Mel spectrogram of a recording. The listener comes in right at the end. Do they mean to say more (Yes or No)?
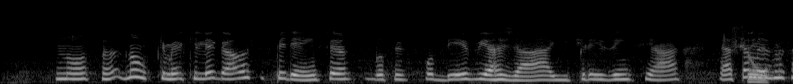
No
